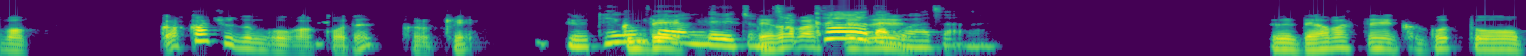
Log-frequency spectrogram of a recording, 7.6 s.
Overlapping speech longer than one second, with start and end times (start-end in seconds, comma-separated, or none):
3.1-4.6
